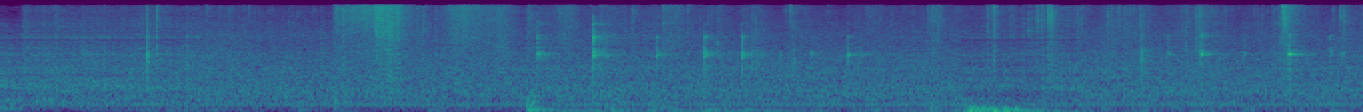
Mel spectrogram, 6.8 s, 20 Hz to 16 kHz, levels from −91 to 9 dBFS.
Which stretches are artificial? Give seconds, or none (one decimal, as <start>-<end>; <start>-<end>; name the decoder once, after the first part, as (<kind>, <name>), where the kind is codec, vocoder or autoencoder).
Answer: 0.0-1.0 (codec, SNAC); 4.8-5.4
